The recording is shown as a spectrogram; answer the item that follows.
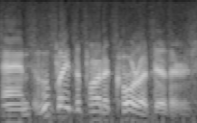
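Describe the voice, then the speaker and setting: An American man calling a radio show with casual fan questions, speaking haltingly with frequent restarts. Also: medium pitch, huge pitch swings, pushed and bright. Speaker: radio phone-in caller. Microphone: telephone. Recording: phone call on hissy radio cassette.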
